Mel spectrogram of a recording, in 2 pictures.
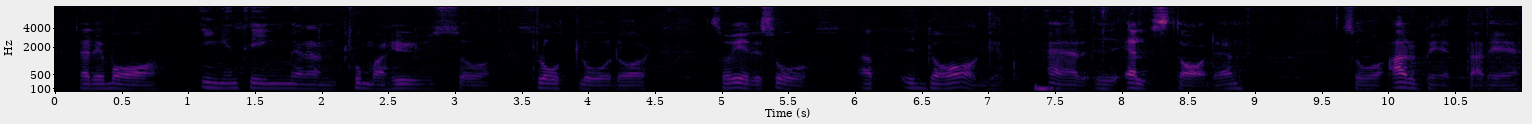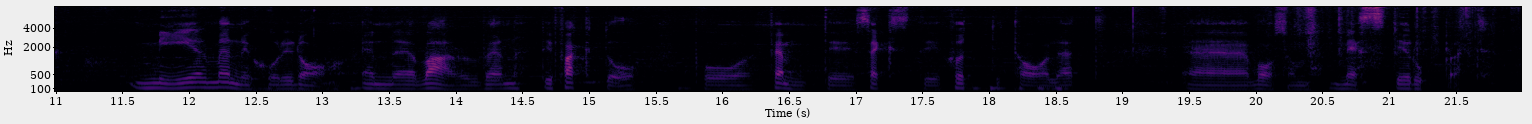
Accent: Gothenburg, Västra Götaland, Sweden; som göteborgare

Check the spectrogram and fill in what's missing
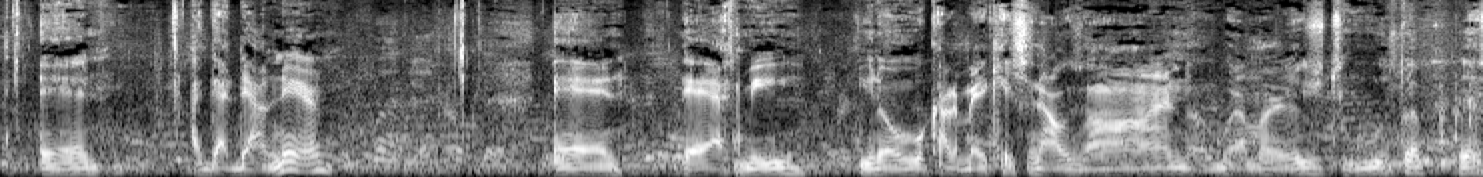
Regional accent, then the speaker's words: Pasadena, California, United States; I was born and raised in Pasadena. I watched this place come up.

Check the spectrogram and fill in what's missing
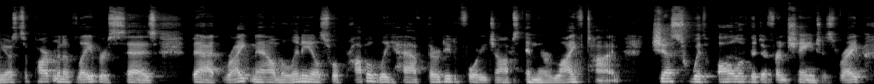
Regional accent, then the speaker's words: Buffalo, New York, United States; I was born and raised in Buffalo.

